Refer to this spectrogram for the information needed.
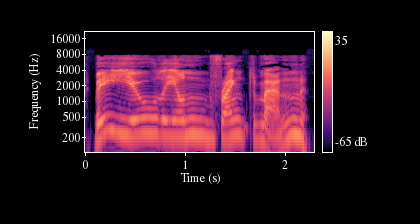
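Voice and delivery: put-on angry old postman. A narrator's reading. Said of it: "looking angry".

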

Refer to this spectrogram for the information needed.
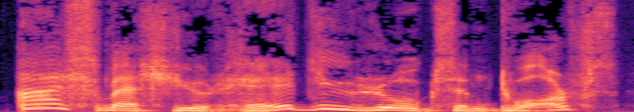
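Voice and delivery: slow, lumbering troll threat; troll snarling at the dwarfs, slow; threatening troll. Acted.

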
